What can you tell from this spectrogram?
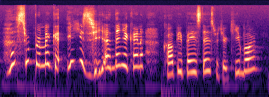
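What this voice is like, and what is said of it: French-accented English. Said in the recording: “I'm saying it with my French accent”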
